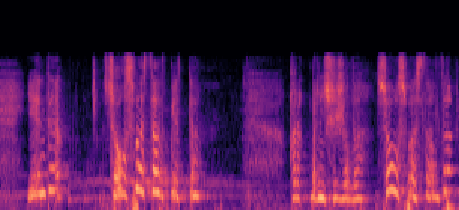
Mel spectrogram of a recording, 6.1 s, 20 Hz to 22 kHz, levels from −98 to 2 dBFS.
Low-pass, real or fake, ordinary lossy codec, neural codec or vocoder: 7.2 kHz; fake; none; vocoder, 22.05 kHz, 80 mel bands, Vocos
